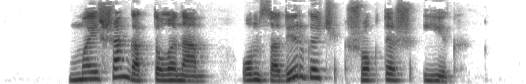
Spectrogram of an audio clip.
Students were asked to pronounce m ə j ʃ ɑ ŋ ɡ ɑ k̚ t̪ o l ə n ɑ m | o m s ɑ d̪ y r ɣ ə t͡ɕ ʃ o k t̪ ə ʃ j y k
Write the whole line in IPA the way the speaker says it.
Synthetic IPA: m ə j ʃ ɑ ŋ ɡ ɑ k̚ t̪ o l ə n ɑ m | o m s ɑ d̪ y r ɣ ə t͡ɕ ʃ o k t̪ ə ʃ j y k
